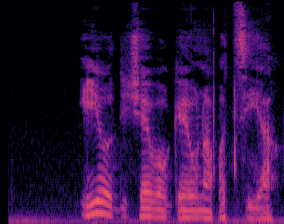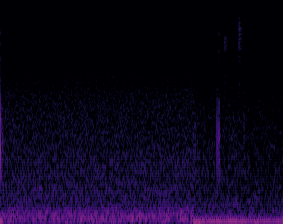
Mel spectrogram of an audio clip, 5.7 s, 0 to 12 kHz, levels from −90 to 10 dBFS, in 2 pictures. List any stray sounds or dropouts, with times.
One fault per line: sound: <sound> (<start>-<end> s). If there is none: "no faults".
no faults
